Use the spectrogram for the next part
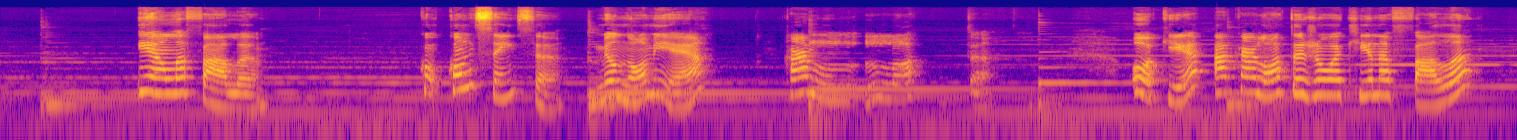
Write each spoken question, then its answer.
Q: O que a Carlota Joaquina fala?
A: Ela fala: Com licença, o meu nome é Carlota.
